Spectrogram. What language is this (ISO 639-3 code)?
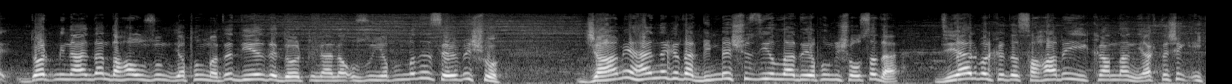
tur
